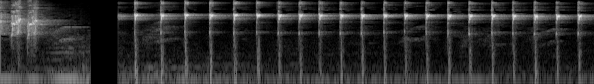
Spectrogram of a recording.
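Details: Lovebird in ngetik style: a short burst of harsh chatter, a pause, then a steady series of sharp, high, clicking ticks repeated about two to three times a second.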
